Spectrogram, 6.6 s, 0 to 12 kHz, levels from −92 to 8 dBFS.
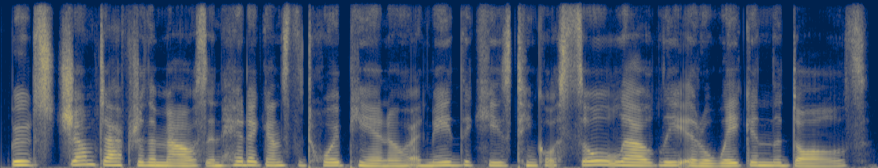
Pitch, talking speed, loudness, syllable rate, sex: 220 Hz, 200 wpm, -19 LUFS, 5.0 syllables/s, female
